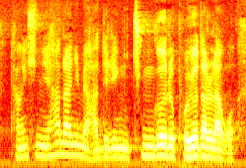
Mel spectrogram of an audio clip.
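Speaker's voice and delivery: ordinary talk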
